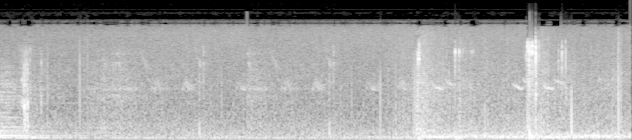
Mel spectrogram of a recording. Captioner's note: tense music; birds chirping; bullets clinking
